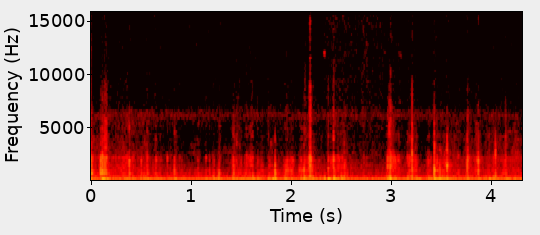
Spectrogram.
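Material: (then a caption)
Silicone. A green hollow silicone cylinder about 15 cm long with rubbery spikes is held in the hands while its spikes are flicked, squeezed and rubbed with fingertips. Soft, low, muffled patters and rubbery snaps sound over a dull rustle, with a few brighter ticks, about thirteen distinct hits that each die away quickly.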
